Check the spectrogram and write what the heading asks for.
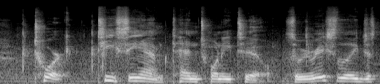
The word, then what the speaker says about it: Torq: It is the Torq. Yes, I'm saying it right this time. Not Toro. It's a Q. Torq TCM-1022.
